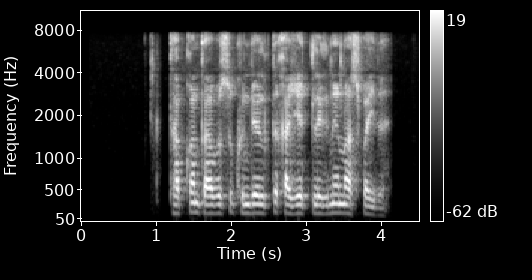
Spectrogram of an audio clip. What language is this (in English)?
Kazakh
